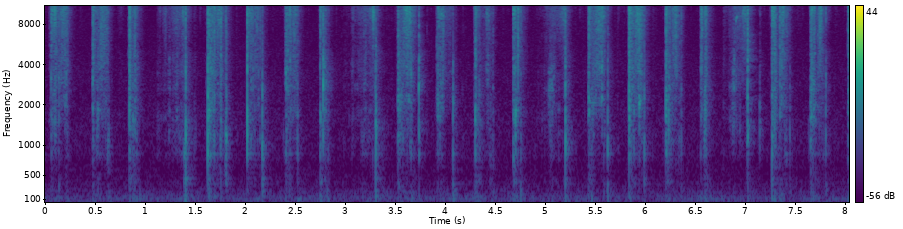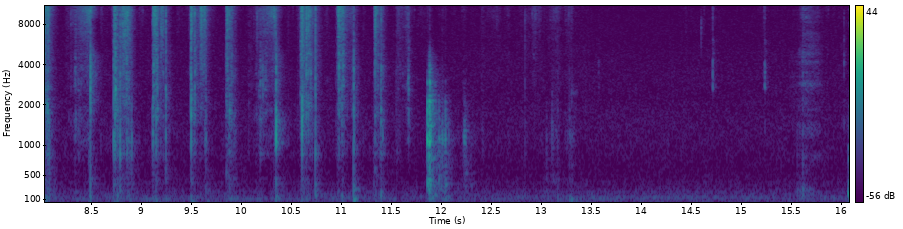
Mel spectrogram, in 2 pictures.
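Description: Lenormand cards shuffled by hand for a tarot reading, a fast, steady run of close, crisp riffling bursts for about twelve seconds, then a few faint taps and near silence.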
